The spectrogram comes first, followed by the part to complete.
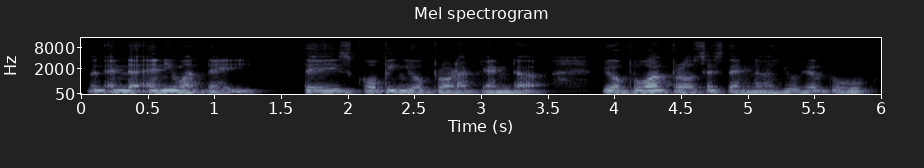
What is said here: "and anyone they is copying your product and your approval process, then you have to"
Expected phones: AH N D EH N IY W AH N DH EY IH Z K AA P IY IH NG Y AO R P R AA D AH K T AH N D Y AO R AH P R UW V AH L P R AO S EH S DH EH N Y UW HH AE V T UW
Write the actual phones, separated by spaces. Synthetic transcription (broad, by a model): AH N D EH N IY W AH N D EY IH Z K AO P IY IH NG Y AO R P R AA D AH K T AH N D Y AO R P R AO AH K P R AO S EH S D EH N Y UW HH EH P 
